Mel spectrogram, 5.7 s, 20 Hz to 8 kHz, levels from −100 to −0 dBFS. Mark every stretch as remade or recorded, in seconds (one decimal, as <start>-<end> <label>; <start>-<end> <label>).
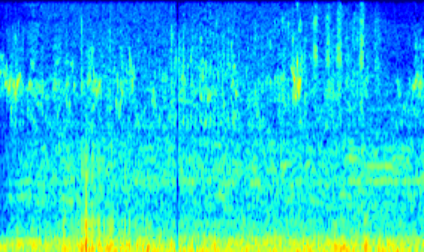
0.0-0.8 remade; 0.8-5.7 recorded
